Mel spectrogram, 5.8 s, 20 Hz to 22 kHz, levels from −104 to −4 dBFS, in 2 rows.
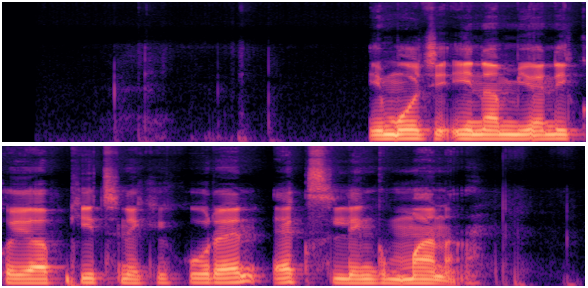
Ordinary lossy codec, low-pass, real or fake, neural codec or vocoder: none; none; fake; vocoder, 44.1 kHz, 128 mel bands every 256 samples, BigVGAN v2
